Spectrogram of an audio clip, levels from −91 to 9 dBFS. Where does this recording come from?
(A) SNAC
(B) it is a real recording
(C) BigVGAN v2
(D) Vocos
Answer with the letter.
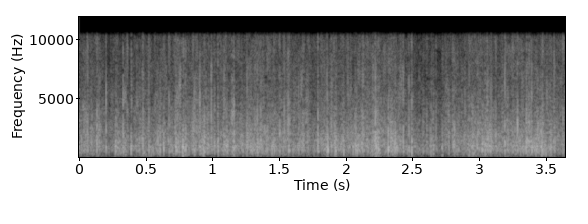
D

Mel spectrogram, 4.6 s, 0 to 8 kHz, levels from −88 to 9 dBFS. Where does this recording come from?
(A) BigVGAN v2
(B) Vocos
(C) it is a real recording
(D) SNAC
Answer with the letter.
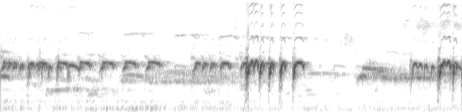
C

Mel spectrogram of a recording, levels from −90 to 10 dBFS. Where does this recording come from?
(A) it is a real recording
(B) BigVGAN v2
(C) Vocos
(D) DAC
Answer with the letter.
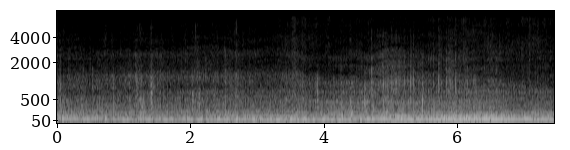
C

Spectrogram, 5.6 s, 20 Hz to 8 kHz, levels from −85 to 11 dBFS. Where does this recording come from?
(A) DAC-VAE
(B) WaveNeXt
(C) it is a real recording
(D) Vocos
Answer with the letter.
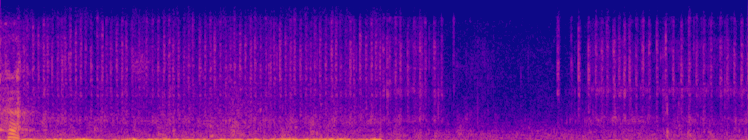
C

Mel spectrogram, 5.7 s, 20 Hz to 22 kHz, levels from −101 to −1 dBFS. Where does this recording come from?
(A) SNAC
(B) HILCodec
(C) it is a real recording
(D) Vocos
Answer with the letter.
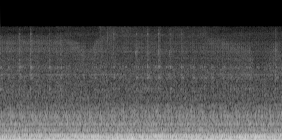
C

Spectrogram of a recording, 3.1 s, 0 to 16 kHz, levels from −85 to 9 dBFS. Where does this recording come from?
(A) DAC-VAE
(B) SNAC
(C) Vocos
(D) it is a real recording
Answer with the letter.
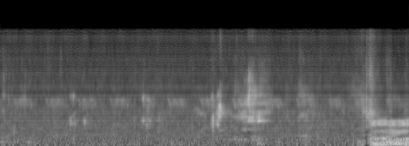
C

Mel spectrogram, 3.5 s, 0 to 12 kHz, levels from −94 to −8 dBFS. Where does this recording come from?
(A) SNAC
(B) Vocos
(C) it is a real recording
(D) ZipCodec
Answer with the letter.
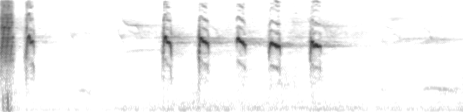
B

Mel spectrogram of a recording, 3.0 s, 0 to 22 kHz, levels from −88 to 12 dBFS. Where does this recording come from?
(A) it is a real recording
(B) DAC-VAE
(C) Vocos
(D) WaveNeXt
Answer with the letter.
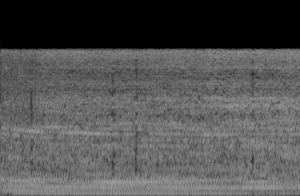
A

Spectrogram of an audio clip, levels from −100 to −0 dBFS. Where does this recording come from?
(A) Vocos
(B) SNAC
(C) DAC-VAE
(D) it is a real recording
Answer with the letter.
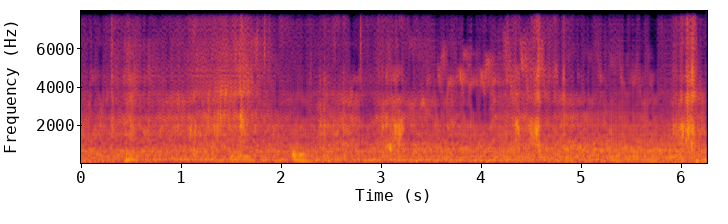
A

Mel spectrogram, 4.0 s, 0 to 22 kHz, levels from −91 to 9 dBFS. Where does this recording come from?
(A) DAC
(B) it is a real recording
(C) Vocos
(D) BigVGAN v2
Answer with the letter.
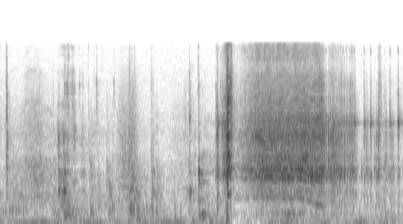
B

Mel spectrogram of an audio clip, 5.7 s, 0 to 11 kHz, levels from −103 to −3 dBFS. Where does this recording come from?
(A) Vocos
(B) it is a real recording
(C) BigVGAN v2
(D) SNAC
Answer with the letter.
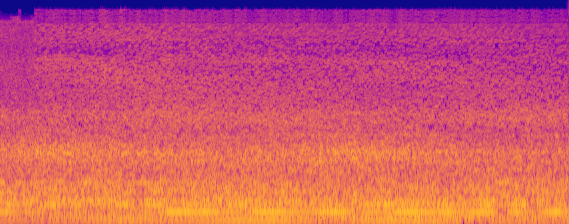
B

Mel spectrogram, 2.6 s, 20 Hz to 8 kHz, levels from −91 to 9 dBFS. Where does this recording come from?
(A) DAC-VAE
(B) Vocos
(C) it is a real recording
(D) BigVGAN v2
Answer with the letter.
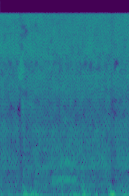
B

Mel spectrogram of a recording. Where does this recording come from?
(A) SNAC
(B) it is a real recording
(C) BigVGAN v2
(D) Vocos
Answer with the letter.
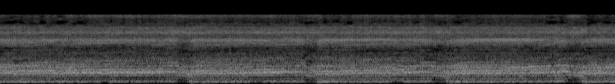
D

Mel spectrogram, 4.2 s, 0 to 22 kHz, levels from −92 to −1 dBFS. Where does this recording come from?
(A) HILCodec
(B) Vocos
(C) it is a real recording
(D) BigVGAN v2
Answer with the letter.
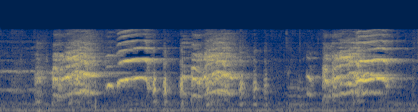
B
